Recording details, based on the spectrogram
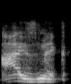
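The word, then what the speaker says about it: Eyesmick: to say it wrong it's pronounced eismic like if you read it it's e-y-e-s m-i-c-k yeah like on my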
